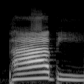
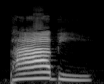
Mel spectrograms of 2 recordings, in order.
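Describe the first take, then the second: The two takes are said the same way.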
